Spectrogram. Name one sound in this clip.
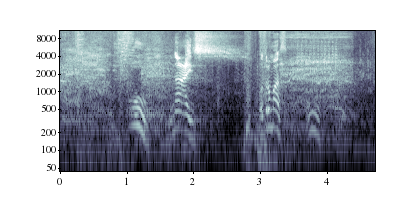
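A large creature screeches and roars.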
